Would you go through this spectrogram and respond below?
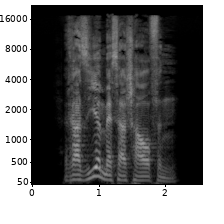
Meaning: inflection of rasiermesserscharf: 1. strong genitive masculine/neuter singular 2. weak/mixed genitive/dative all-gender singular 3. strong/weak/mixed accusative masculine singular
- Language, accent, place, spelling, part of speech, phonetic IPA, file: German, Germany, Berlin, rasiermesserscharfen, adjective, [ʁaˈziːɐ̯mɛsɐˌʃaʁfn̩], De-rasiermesserscharfen.ogg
